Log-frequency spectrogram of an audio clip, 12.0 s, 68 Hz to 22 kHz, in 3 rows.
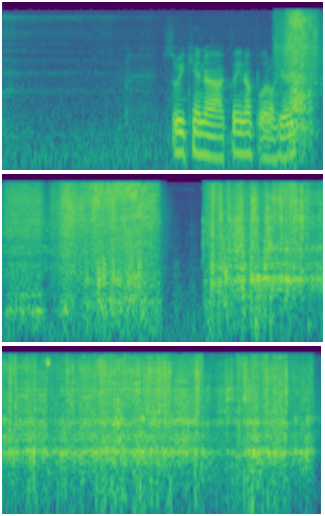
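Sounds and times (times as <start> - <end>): compressed air hissing from nozzle: 3.4 - 12.0.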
